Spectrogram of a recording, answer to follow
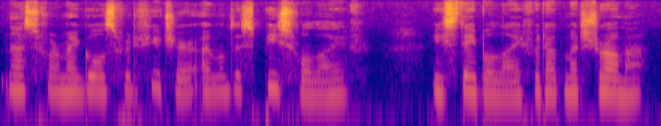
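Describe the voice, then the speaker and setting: In a soft-spoken ASMR roleplay, a woman voices a smooth, seductive werewolf bride who sounds courteous and curious. Her fairly high but mellow voice barely shifts in pitch as she uses polite, formal, businesslike wording at a measured pace. The recording is dry and close with no room sound, and the acting is light.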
